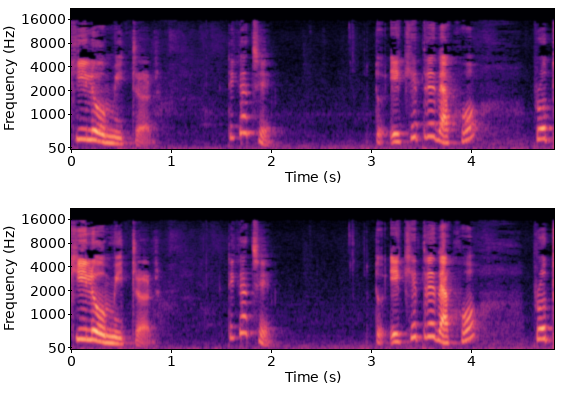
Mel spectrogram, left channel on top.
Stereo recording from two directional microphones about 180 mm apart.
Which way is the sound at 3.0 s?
45° right (ahead or behind).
